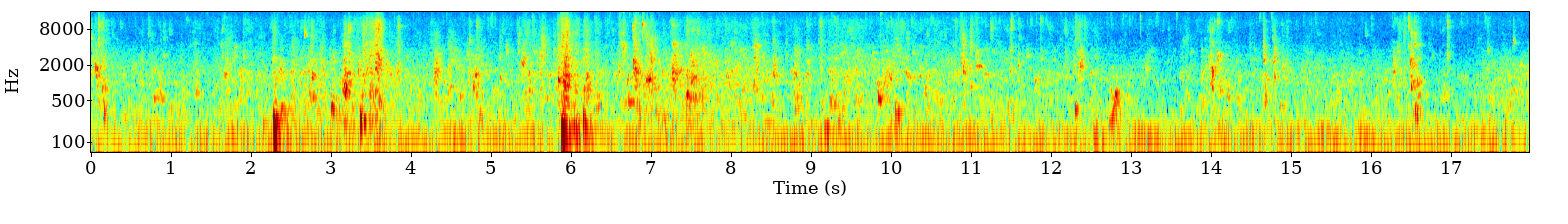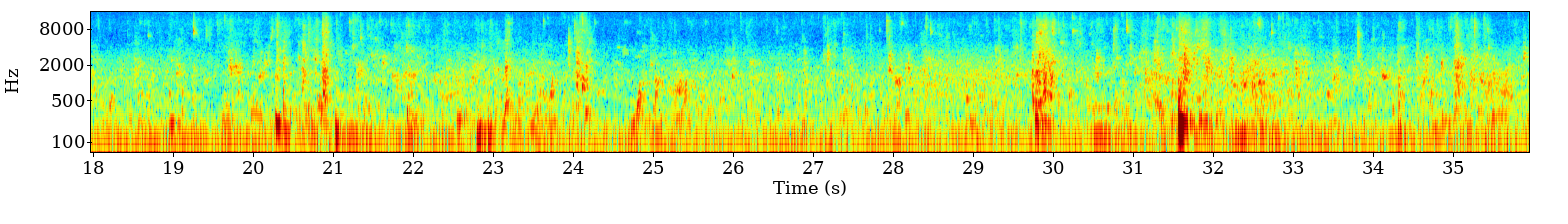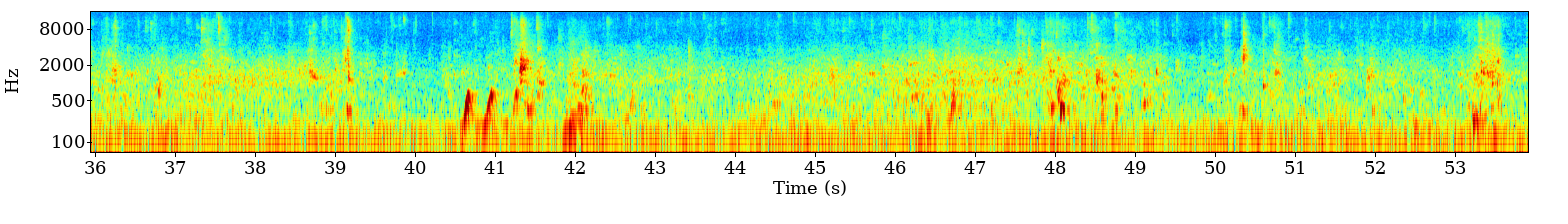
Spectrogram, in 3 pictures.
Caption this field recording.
This recording was made through a gap in the rocks, where the hollow spaces in between the rocks colour the sound. (zoom H4n internal mics)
